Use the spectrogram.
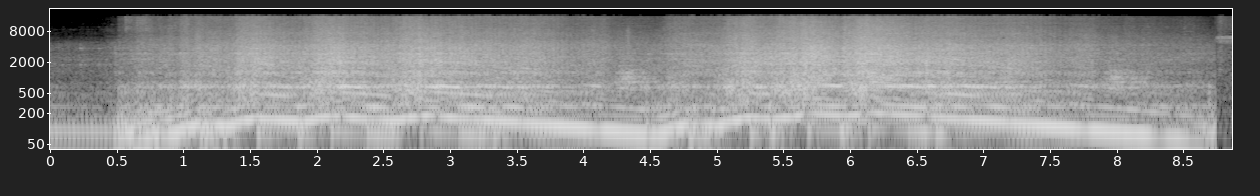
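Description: A Nissan S14 fitted with blast pipes revs repeatedly, each blip rising and falling in a loud, raspy wave close by, with no talking.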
